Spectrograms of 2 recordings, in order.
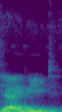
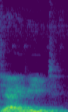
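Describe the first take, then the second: First: The verb has a long 'ee' vowel. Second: The same.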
